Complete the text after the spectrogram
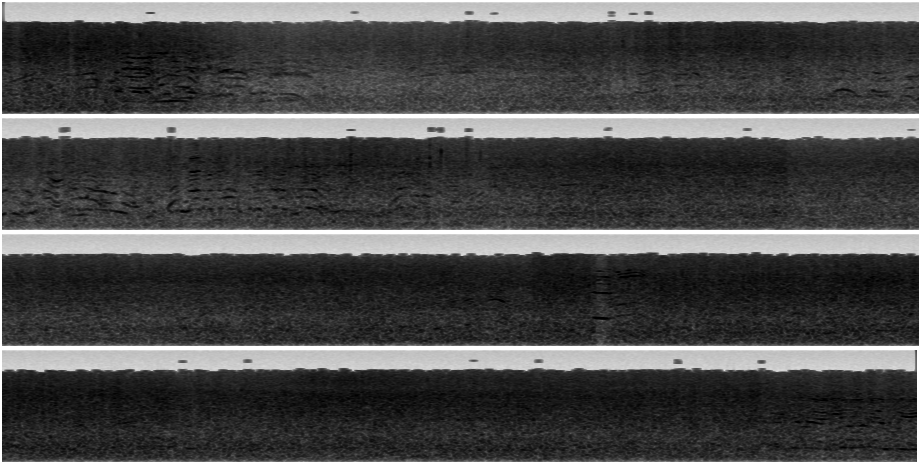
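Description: Men shout and call out to each other nearby, outdoors.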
